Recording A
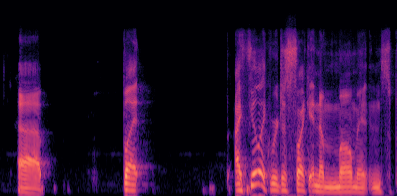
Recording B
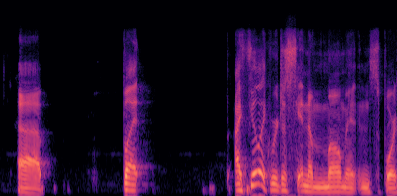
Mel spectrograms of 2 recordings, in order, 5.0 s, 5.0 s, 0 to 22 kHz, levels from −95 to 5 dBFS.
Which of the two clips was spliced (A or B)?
B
